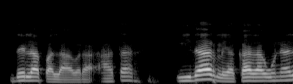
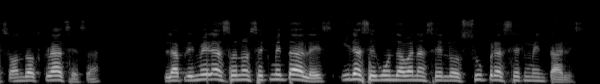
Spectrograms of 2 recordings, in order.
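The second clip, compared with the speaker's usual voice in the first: ordinary talk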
